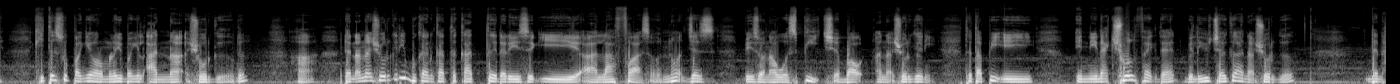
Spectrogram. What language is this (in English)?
Malay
